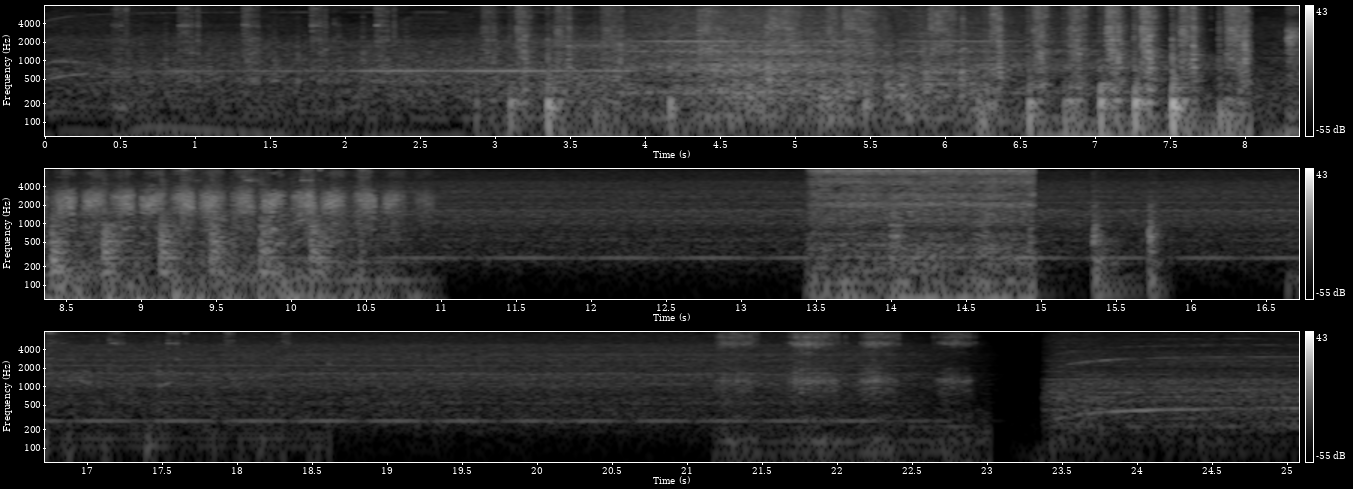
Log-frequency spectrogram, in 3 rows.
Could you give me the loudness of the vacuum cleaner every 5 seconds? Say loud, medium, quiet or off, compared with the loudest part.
loud, loud, medium, medium, medium.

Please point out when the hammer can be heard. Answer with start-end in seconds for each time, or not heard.
8.1-10.5, 14.0-15.9.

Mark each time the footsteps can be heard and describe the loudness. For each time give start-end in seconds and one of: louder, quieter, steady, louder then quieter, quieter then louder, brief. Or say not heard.
not heard.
